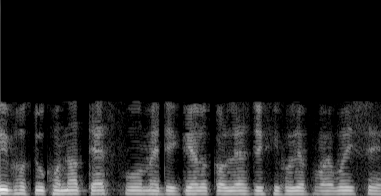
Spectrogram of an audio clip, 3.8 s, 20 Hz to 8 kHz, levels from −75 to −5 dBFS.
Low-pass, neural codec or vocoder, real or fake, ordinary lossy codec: 7.2 kHz; codec, 16 kHz in and 24 kHz out, 0.4 kbps, LongCat-Audio-Codec, two codebook decoder; fake; AAC, 16 kbps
